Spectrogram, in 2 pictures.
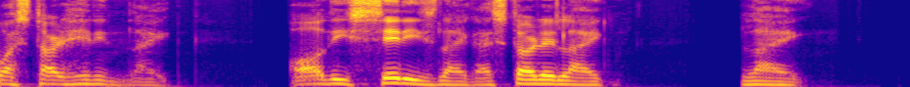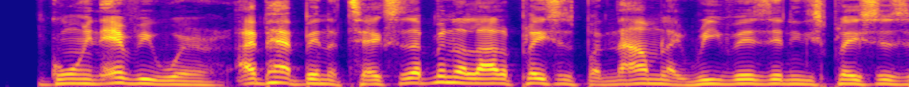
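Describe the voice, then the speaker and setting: Rambling storyteller, warm dark voice. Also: male voice, mid-range voice, no echo, studio quality. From Los Angeles. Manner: rambling, many fillers and restarts. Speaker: podcast guest. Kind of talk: casual storytelling interview.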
